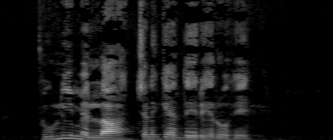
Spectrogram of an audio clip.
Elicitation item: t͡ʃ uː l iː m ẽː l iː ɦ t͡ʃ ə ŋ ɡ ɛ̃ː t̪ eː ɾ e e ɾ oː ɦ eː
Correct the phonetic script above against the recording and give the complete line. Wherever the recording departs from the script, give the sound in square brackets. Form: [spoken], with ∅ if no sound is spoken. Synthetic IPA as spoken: t͡ʃ uː l iː m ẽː l [aː] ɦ t͡ʃ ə [ɳ] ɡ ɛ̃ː [d̪] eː ɾ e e ɾ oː ɦ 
